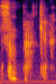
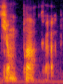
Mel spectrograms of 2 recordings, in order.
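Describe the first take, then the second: First: The name is said with English pronunciation. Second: The name is said with Indonesian pronunciation.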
